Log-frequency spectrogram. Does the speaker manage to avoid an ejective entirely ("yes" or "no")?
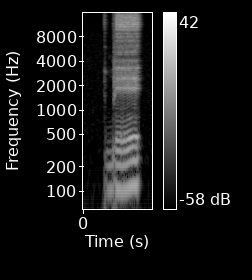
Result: yes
